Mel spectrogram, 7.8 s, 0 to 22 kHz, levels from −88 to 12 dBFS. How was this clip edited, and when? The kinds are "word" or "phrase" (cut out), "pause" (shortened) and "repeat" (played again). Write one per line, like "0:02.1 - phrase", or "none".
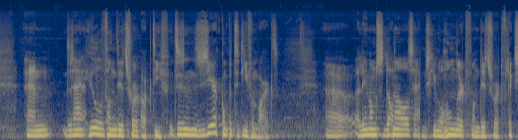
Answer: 0:01.3 - word
0:01.6 - word
0:02.1 - word
0:05.3 - word
0:05.9 - word
0:06.3 - word

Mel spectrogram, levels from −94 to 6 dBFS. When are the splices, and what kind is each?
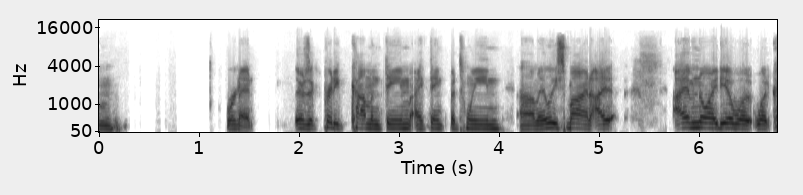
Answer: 0:01.4 - phrase
0:02.2 - pause
0:04.1 - pause

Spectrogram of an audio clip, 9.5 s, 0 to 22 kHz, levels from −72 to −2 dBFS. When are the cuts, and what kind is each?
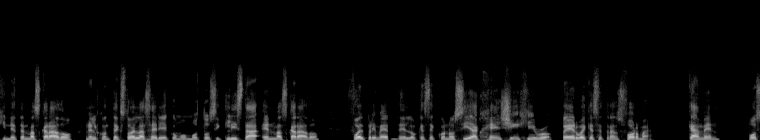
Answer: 0:01.1 - word
0:04.9 - word
0:06.0 - word
0:07.1 - word

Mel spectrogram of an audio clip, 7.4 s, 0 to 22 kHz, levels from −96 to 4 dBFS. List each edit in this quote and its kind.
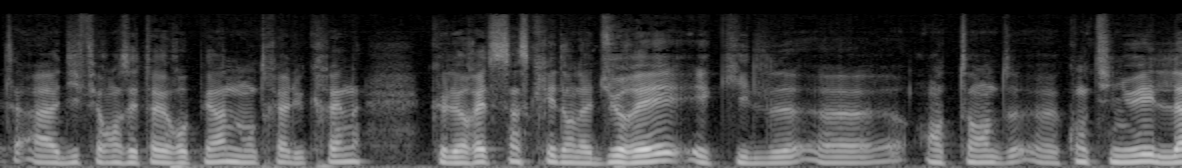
none

